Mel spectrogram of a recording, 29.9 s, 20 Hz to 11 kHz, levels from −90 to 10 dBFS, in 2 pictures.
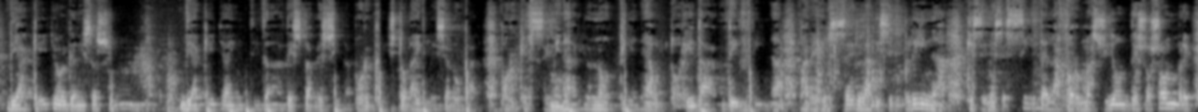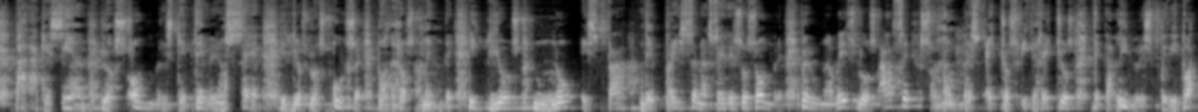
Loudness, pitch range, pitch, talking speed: -19 LUFS, 115-150 Hz, 130 Hz, 135 wpm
